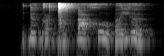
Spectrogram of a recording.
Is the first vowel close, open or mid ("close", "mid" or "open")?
close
